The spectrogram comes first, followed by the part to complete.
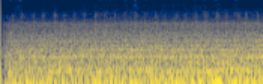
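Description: Steady road noise heard inside a vehicle's cab at highway speed: tyre, engine and wind noise at a constant level.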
